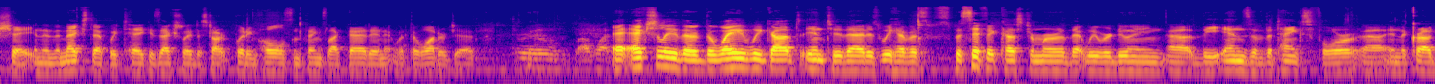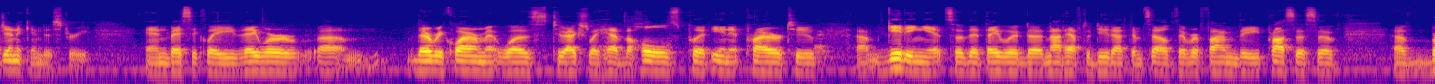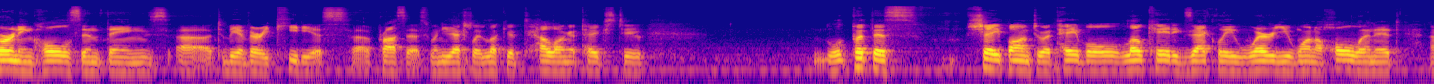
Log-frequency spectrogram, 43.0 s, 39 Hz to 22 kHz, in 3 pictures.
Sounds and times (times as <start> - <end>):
Speech: 0.0 - 15.2, 15.8 - 35.2, 36.9 - 43.0.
